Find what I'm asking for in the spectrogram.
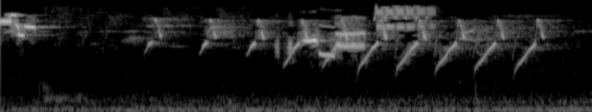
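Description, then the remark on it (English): A wood thrush sings flute-like phrases, a quick run of rising, liquid whistled notes layered and repeating, clear over a quiet background with no talking. “shady woodlots will once again echo with the flute-like music of the wood thrush.”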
